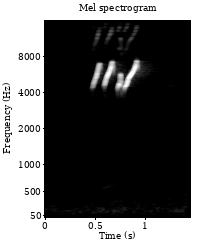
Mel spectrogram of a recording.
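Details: Vigorous snowy-browed flycatcher song used as a lure for wild birds: a single brief burst of four high, thin, upslurred notes close together, the final note drawn out, with near silence around it.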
